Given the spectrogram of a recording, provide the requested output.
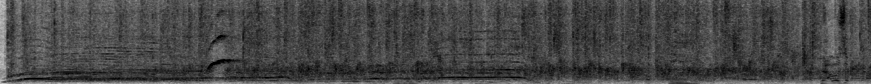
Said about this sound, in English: That was a pretty big ovation there. That was a pretty big ovation.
